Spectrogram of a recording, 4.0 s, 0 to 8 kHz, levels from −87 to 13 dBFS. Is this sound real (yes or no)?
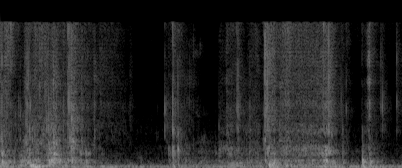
no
